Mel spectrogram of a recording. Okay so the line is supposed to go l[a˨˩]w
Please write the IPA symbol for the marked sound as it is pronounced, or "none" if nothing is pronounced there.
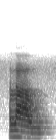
a˨˩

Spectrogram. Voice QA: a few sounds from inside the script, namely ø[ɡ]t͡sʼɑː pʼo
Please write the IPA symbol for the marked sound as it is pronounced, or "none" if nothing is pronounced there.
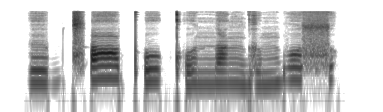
b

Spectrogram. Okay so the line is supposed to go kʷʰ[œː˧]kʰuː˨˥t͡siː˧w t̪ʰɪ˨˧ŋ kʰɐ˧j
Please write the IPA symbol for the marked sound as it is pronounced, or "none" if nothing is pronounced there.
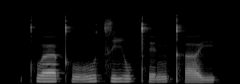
œː˧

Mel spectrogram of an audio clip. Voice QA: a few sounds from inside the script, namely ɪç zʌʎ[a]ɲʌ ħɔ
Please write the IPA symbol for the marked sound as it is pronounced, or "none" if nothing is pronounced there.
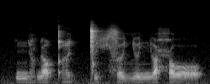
ə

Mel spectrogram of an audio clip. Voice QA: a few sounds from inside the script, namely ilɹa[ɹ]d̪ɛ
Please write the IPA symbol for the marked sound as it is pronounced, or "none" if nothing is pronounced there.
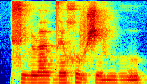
l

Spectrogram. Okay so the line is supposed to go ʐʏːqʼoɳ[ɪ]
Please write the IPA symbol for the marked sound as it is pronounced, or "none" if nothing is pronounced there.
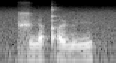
ʏ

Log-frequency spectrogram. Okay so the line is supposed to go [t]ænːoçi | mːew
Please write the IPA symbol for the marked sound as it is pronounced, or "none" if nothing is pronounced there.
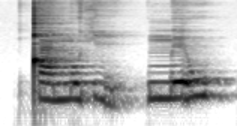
ǃ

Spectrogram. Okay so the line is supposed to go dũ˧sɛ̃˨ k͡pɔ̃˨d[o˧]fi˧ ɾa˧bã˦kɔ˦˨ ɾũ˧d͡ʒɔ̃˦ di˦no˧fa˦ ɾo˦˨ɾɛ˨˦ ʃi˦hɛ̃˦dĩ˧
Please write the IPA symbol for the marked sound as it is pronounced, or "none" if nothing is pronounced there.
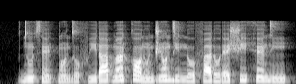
o˨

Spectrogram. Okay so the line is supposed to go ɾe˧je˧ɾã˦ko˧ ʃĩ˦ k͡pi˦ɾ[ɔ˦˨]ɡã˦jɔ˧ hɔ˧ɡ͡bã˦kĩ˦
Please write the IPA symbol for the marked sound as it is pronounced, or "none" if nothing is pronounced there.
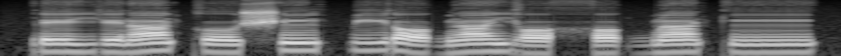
ɔ˧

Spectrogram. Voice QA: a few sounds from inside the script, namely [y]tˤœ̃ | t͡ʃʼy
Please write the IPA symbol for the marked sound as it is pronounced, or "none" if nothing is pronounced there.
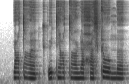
y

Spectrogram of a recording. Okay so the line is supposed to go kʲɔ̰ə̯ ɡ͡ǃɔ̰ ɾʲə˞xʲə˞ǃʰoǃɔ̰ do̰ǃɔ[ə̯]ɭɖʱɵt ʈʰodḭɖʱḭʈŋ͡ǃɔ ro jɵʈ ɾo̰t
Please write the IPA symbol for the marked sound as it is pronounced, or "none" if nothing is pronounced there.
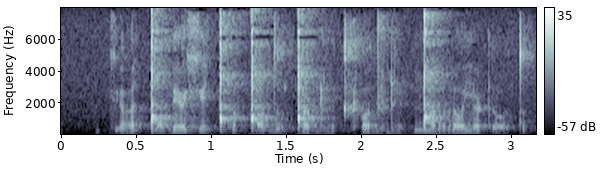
none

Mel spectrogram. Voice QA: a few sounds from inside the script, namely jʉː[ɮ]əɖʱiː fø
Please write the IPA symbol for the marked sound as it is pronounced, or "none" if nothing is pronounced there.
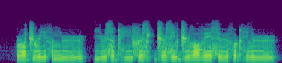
z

